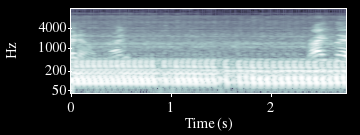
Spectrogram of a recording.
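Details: Kawasaki KLX140, stock carb rejetted with Big Gun exhaust and airbox mod, idle set slightly high while adjusting air-fuel screw; quick even single-cylinder thump, no hunting or misses; mixture well set, normal idle.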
